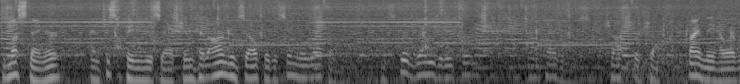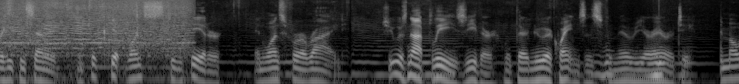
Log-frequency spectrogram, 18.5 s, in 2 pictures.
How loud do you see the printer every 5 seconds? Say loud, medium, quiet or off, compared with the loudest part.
loud, loud, off, off.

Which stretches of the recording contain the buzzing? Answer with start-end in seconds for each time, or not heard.
0.0-18.4.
